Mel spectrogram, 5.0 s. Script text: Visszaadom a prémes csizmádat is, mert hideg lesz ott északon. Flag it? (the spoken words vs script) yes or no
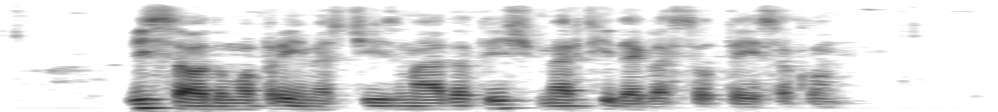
no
